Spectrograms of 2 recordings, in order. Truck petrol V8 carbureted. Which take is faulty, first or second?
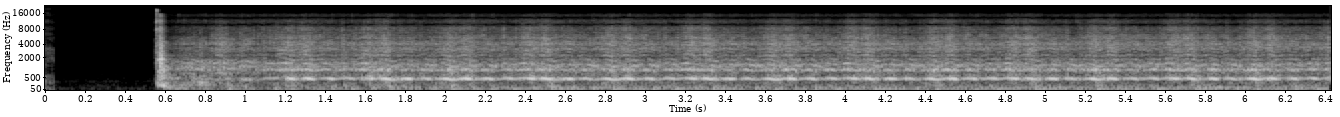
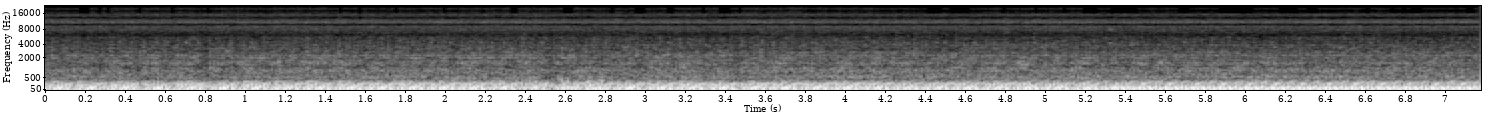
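first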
